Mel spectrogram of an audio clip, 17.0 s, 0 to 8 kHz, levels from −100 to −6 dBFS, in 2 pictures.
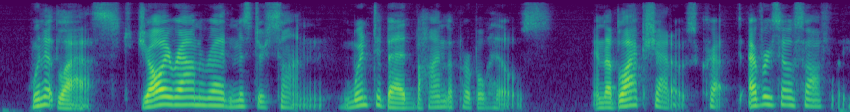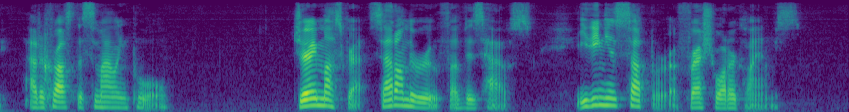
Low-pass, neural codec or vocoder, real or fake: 7.2 kHz; codec, 44.1 kHz, 7.8 kbps, Pupu-Codec; fake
